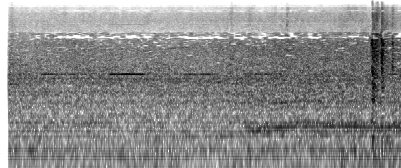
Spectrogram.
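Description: Engine of a tracked auger drilling rig running steadily, with a faint held whine. A single short, sharp knock comes near the end.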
